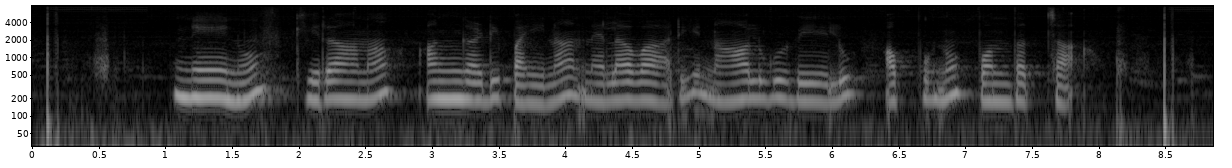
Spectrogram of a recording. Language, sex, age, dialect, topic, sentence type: Telugu, female, 25-30, Southern, banking, question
